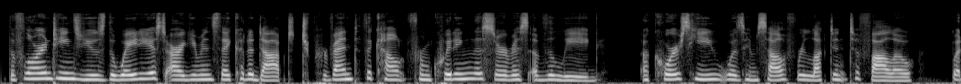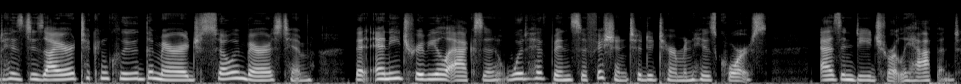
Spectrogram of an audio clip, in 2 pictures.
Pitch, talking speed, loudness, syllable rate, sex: 220 Hz, 170 wpm, -17 LUFS, 5.4 syllables/s, female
